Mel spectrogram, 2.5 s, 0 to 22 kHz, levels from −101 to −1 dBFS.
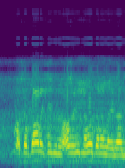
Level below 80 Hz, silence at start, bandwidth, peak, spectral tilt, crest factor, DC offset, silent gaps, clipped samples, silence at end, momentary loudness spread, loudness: -56 dBFS; 0.3 s; 5.2 kHz; -2 dBFS; -8 dB/octave; 10 dB; under 0.1%; none; under 0.1%; 0 s; 5 LU; -13 LUFS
